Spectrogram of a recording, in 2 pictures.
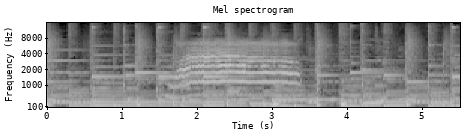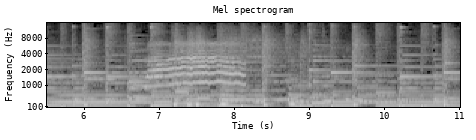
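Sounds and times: background music with beat: 0.0 - 11.0
cat meowing: 1.6 - 3.4, 6.7 - 8.2.

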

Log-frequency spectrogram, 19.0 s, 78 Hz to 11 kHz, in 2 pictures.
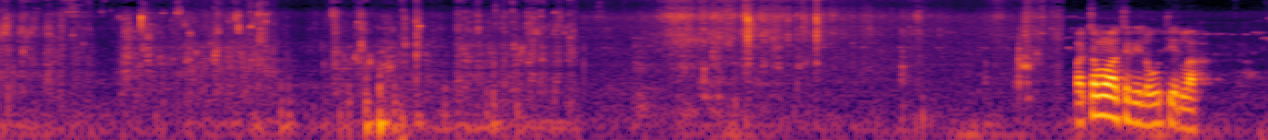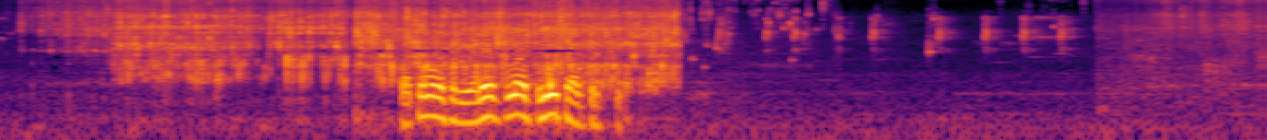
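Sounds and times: water trickling and dripping: 9.7 - 16.7
water splashing onto plant: 9.8 - 14.8.

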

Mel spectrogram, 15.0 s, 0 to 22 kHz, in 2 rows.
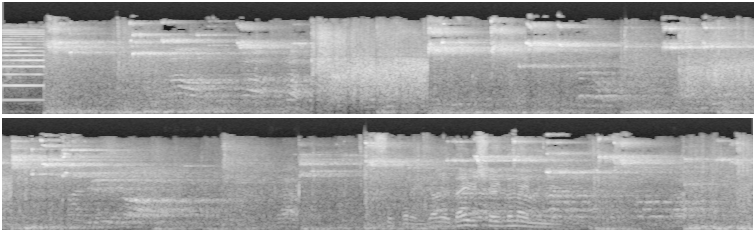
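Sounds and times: sneakers squeaking: 0.0 - 2.9, 4.2 - 15.0
ball bouncing on court: 0.4 - 2.2, 6.2 - 8.2, 14.3 - 15.0
players' voices: 1.6 - 14.8.

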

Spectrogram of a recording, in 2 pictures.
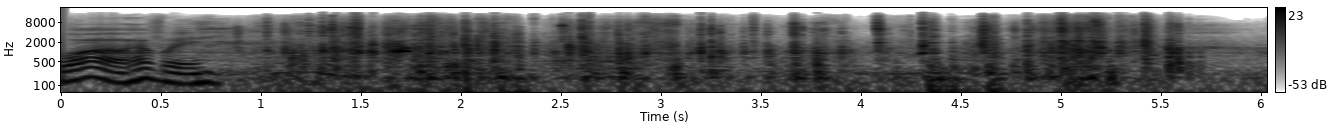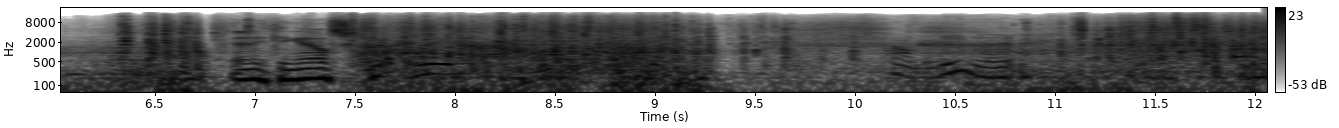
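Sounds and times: hands rummaging through cables: 0.8 - 5.7, 6.3 - 12.0.

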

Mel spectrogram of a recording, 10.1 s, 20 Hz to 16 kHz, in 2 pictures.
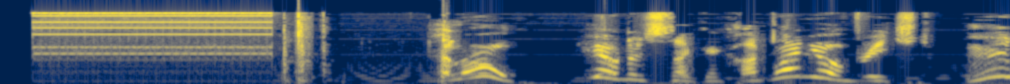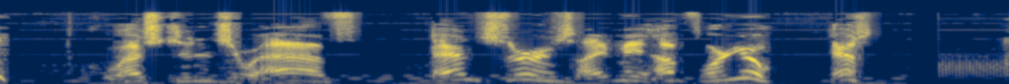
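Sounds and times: telephone ringing: 0.2 - 1.5.

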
